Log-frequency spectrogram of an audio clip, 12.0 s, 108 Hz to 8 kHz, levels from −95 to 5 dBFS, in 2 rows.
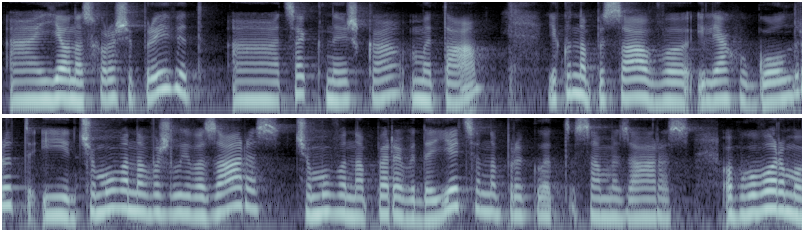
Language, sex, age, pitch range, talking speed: Ukrainian, female, 20-39, 180-205 Hz, 120 wpm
